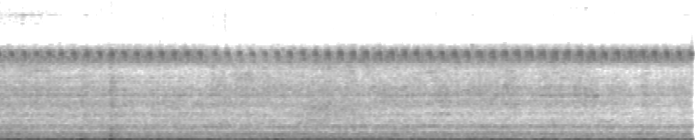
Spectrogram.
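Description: Low, steady rumble of a train's diesel locomotive, under a continuous high, pulsing trill of insects chirring.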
